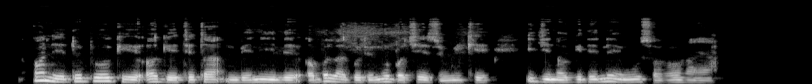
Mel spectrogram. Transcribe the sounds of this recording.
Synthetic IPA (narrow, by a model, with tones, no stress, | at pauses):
ɔ˦ne˨do˦du˦o˦ɡe˨ʔɔ˦ɡe˨te˦ta˦ŋ͡m̩˨ɡ͡be˨niː˦le˦ʔɔ˨bʊ˦la˨ɡo˨dɪ˨nʊ˦bɔ˨t͡ʃe˦˨zu˨m˦i˦kʰe˦ | i˦d͡ʒi˨nɔ˨ɡi˨de˦ne˦˨ŋʷu˦sɔ˨ɾʊ˦ɾa˨ja˦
